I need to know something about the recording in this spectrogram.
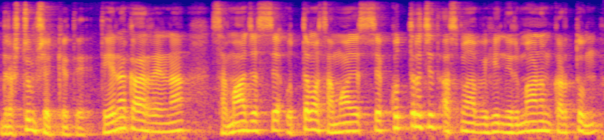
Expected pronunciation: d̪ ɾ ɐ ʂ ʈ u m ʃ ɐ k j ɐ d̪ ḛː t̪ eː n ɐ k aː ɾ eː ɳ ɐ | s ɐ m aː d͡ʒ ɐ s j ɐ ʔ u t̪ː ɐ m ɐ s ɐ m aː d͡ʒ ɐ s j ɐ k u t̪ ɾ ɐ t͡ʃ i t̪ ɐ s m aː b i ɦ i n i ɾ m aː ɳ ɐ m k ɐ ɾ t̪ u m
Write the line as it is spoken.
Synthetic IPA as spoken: d̪ ɾ ɐ ʂ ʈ u m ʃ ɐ k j ɐ t̪ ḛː t̪ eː n ɐ k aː ɾ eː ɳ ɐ | s ɐ m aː d͡ʒ ɐ s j ɐ ʔ u t̪ː ɐ m ɐ s ɐ m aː d͡ʒ ɐ s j ɐ k u t̪ ɾ ɐ t͡ʃ i t̪ ɐ s m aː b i ɦ i n i ɾ m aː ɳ ɐ m k ɐ ɾ t̪ u m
